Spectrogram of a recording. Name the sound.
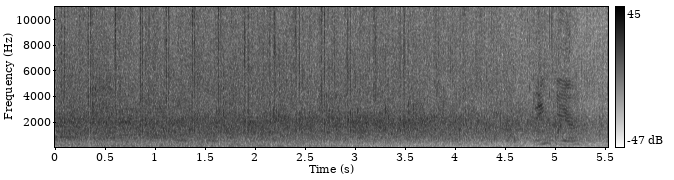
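audience applause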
